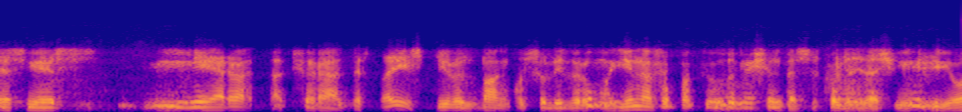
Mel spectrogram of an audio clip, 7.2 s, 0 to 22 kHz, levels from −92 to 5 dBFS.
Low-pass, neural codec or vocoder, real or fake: 9.9 kHz; codec, 24 kHz, 1 kbps, SNAC; fake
